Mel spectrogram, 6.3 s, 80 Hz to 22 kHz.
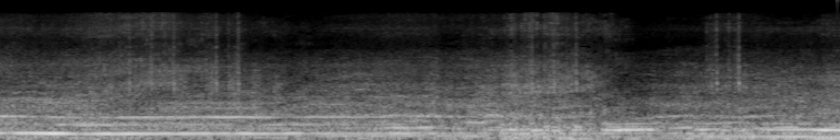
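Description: Pagani Huayra R track cars' naturally aspirated V12 engines running at low revs as the cars roll past slowly. The engine note is steady at first and shifts pitch about halfway through.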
